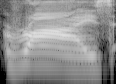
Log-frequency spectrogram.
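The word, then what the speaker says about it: Ries: is a book by eric rise that's r-i-e-s and the book is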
